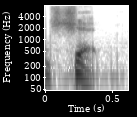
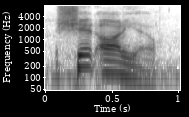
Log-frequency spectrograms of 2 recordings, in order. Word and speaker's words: Schiit: Now, this is made by a company called Schiit. – Literally, Schiit Audio. – Schiit Audio. And it's spelled S-C-H-I-I-T.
